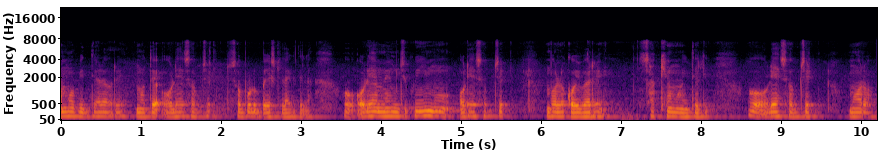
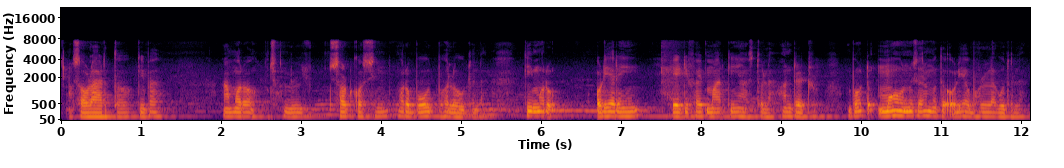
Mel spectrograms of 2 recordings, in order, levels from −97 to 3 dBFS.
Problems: background sounds at intervals, continuous background conversations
